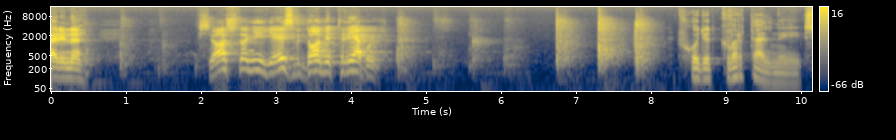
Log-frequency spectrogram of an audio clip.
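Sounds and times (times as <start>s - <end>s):
speech: 0.0s - 0.6s, 2.0s - 4.8s, 8.5s - 10.1s
boots stomping on a floor: 4.6s - 8.2s.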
